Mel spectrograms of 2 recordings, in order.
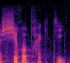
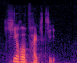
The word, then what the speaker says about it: chiropractie: Chiro, ça s'écrit C-H-I, ça ne se dit pas chiropractie, mais bien chiropractie.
